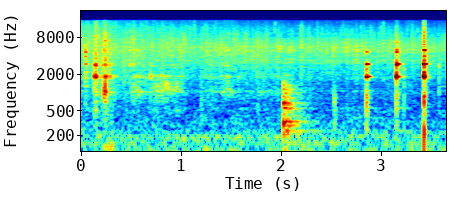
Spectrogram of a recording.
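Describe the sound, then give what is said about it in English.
Arborio rice, 350 grams, stirred in a frying pan, with a steady sizzle under scraping stirs and a few sharp clicks toward the end. “And now we are ready for the arborio rice. 350 grams. Stir it well.”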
